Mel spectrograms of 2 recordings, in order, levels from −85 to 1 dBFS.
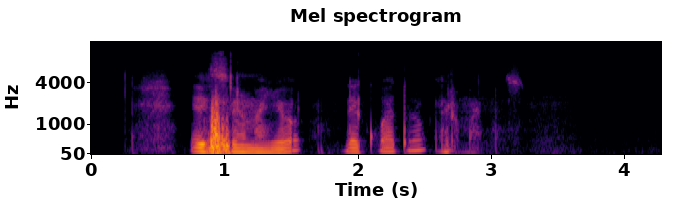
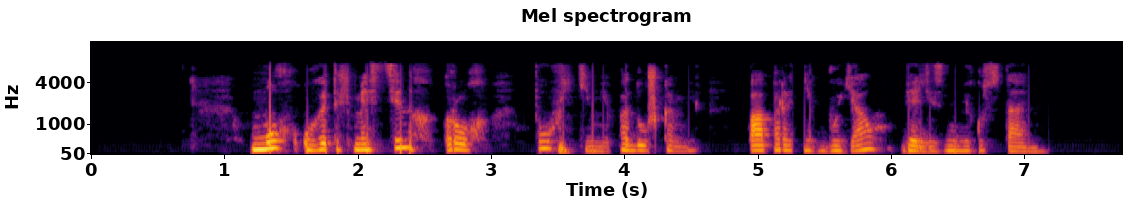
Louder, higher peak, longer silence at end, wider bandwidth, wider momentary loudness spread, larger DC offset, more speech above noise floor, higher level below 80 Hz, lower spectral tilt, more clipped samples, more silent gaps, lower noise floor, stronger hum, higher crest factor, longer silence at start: second, -28 LUFS vs -21 LUFS; second, -6 dBFS vs -2 dBFS; first, 1.1 s vs 0.6 s; first, 11 kHz vs 7.8 kHz; first, 21 LU vs 13 LU; neither; second, 51 dB vs 58 dB; about the same, -48 dBFS vs -52 dBFS; about the same, -8 dB/octave vs -7 dB/octave; neither; neither; about the same, -79 dBFS vs -78 dBFS; neither; about the same, 24 dB vs 20 dB; second, 0.45 s vs 1.2 s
